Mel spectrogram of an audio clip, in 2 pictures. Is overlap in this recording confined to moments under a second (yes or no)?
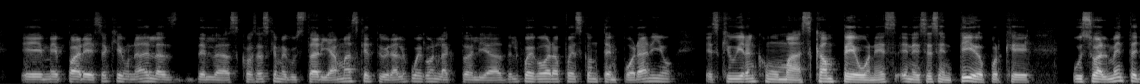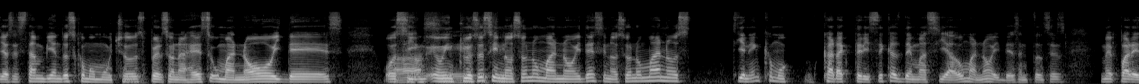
no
